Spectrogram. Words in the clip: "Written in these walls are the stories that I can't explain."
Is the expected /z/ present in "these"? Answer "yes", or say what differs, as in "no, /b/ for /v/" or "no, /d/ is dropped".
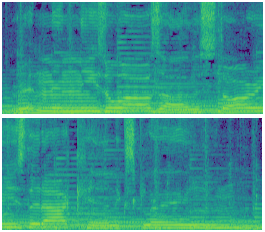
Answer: yes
